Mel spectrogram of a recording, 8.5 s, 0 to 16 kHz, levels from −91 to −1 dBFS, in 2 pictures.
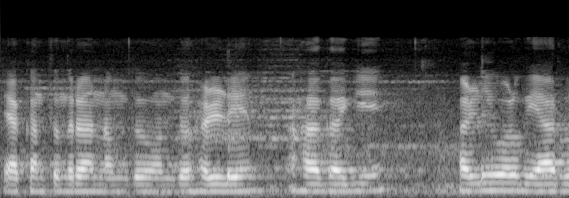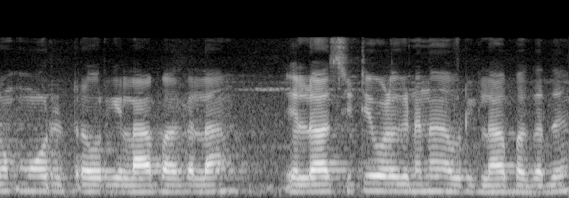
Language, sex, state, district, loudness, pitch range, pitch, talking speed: Kannada, male, Karnataka, Belgaum, -16 LUFS, 130-135 Hz, 130 Hz, 125 wpm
